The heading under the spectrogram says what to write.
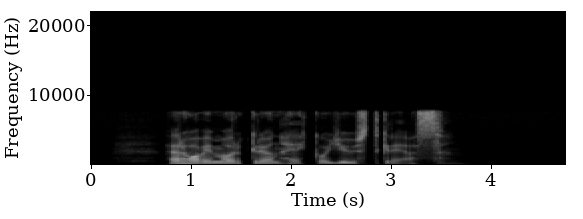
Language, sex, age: Swedish, female, 39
